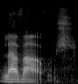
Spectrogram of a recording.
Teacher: Et pour Montréal, on mentionne aussi la prononciation lavage, donc avec la diphtongue et la postériorisation.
